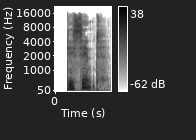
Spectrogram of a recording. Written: decent

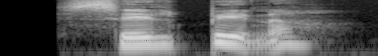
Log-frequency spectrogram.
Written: SELVBINDER

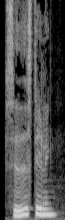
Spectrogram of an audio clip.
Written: siddestilling

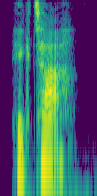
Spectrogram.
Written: hektar

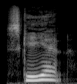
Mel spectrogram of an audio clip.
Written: skeand

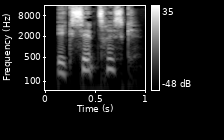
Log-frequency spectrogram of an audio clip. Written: excentrisk

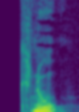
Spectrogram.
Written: kno

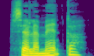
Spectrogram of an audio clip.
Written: salamander

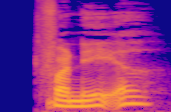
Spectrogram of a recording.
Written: fornæret

